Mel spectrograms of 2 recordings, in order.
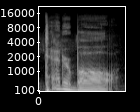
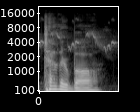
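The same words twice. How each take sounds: First: The th is not a soft th sound. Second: The th is a soft th sound. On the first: "I'm not going to say the, the soft T H sound. I'm going to say tetherball" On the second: "I wish you'd say tetherball"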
